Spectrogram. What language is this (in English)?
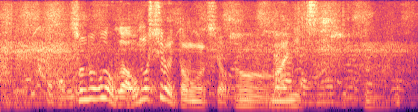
Japanese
